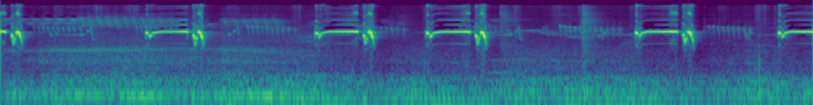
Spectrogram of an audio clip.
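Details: Prenjak kepala merah, a red-headed prinia, singing ngalun for luring wild prinias: repeated sustained high whistles, each closed by a short grating buzz, with faint softer chips between phrases.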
